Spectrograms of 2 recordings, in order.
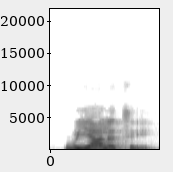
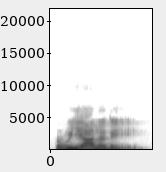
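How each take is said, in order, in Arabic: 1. يُنطق الحرف t كحرف T واضح. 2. يُنطق الحرف t كنقرة سريعة تشبه D. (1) "يمكنكم نطق هذه الكلمة بحرف T" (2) "في النطق الأمريكي تنطق"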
